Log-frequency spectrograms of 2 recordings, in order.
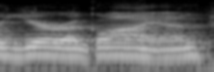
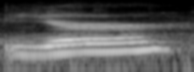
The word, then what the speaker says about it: Uruguayan: to say Uruguayan or Uruguayan. So Americans will either say Uruguayan, or Uruguayan, or Uruguayan or Uruguayan. So we either say I or A for this syllable, and ur or for that first syllable.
